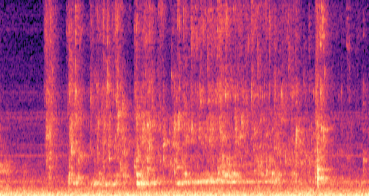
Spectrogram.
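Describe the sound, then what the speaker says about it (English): Tap water runs steadily into a pot of chicken and seasoning for broth, a continuous splashing hiss with a few brighter drips and clinks close by. "Now, I do want to run some water in it."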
